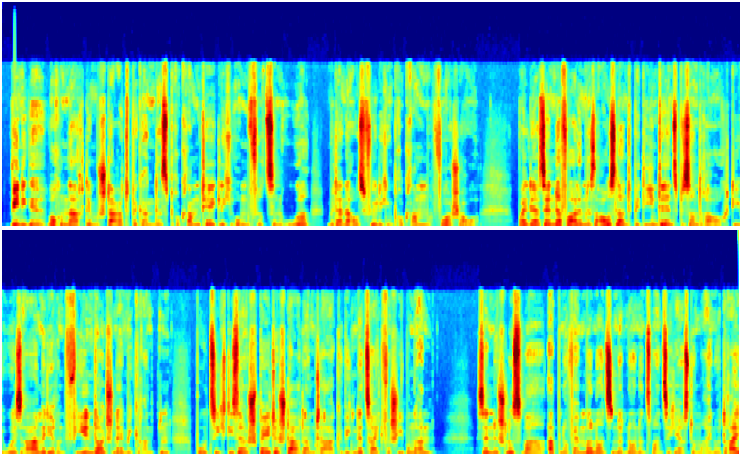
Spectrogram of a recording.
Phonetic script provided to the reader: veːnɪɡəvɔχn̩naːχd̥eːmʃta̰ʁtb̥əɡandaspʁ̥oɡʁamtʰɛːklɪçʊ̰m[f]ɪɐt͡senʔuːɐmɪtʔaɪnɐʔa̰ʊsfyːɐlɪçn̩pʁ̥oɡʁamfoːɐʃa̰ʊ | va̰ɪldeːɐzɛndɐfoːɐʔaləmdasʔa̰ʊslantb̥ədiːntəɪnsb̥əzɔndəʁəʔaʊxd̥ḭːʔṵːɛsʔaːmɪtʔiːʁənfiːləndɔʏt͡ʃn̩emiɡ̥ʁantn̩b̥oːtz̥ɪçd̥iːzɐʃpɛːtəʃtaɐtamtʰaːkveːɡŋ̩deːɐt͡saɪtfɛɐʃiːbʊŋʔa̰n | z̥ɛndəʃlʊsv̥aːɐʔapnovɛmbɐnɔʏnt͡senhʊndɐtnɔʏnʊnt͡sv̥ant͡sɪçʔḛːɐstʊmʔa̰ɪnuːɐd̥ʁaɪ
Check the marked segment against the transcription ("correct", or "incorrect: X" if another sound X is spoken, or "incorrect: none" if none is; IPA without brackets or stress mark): correct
